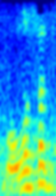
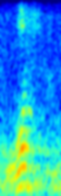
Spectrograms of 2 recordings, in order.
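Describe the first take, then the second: First: The s sound is followed by a short a. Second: The s sound has no vowel after it. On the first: It is a noun meaning a middle part. "وإذا فتحت السين لم يكن ظرفا" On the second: It works as an adverb of place. "يكون ظرفا إذا سكنت السين"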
